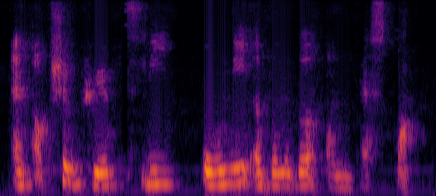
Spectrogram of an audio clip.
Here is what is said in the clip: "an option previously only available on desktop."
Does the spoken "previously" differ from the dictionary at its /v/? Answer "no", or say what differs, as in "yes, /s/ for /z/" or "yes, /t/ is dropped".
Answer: yes, /v/ is dropped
